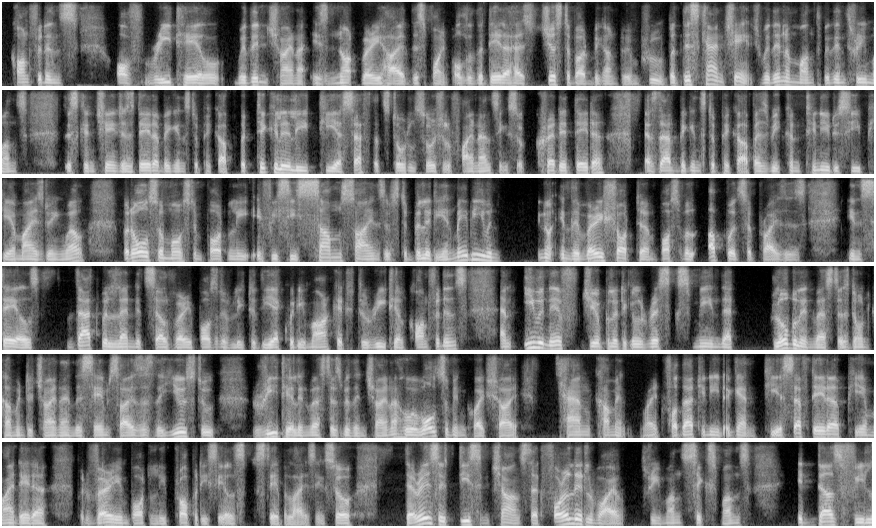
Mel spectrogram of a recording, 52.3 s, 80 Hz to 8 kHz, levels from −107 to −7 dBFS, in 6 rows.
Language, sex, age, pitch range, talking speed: English, male, 30-49, 95-110 Hz, 195 wpm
